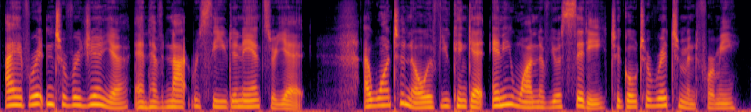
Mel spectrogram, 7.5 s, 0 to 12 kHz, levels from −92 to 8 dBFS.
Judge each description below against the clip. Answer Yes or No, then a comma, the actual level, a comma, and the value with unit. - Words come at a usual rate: No, fast, 245 wpm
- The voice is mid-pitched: Yes, medium, 180 Hz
